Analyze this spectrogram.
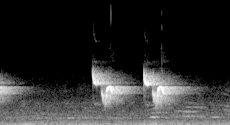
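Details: Bar-winged prinia, recorded as training song for white-rumped shamas: after a quiet start, two high, sharp chirps half a second apart, each sweeping quickly downward, over faint low noise.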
